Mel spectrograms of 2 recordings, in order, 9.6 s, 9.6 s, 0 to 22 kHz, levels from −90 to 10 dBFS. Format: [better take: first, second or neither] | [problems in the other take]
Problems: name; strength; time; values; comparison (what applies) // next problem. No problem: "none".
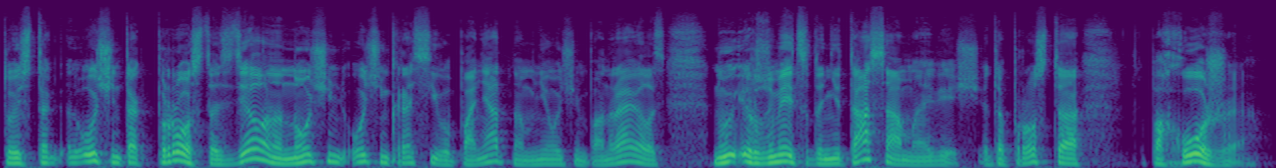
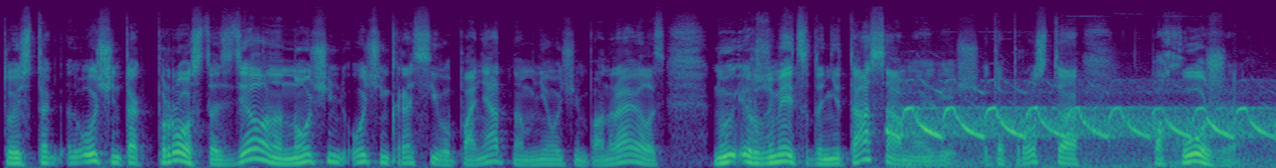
first | siren; loud; from 6.5 s on; peak 3 dB above the speech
